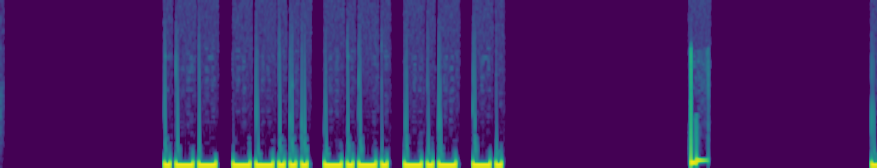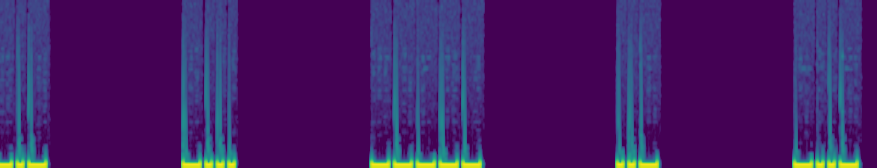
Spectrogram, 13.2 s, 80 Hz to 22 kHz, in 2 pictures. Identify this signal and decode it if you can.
Morse code, heard as a keyed tone, about 28 wpm, spaced as for 12 wpm, 700 Hz. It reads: W7CKN KB0UX
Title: USA Call Signs - 5 Characters - 8x Character Spacing - 28wpm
